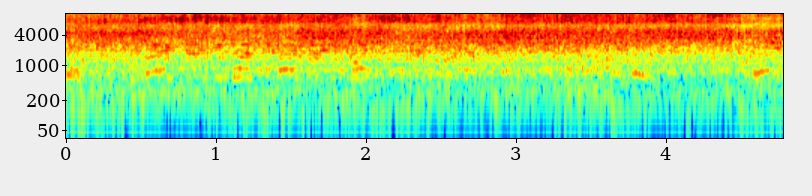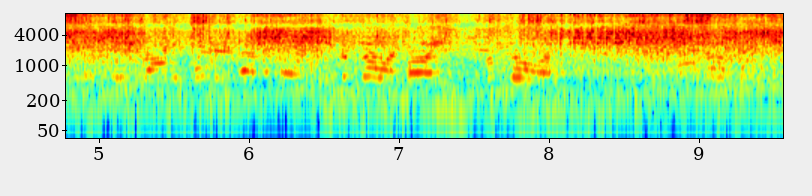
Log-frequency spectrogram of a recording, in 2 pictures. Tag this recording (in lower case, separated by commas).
truck, speech, vehicle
